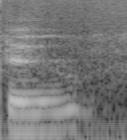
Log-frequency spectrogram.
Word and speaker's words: through: Have you ever heard thoo? – Never. – We're thoo. Oh, it's thoo. It went through the window. It's pretty common.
